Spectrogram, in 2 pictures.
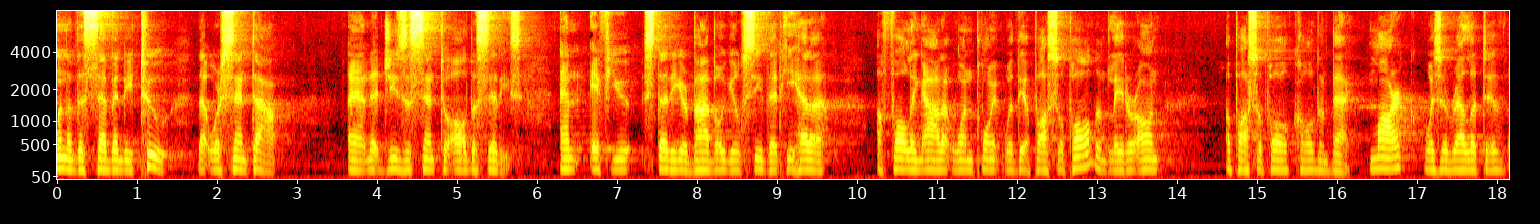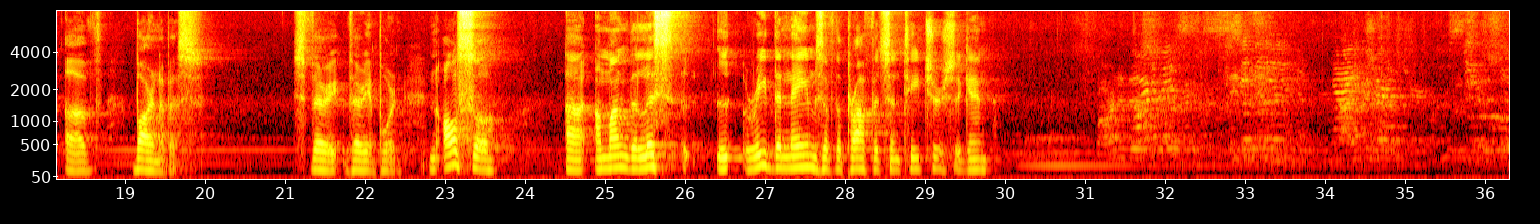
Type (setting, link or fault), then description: setting, large echoing room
